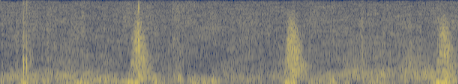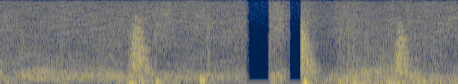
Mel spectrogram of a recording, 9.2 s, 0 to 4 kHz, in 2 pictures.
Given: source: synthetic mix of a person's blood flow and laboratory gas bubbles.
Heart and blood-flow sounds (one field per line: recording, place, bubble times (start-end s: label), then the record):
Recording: Doppler ultrasound of blood flow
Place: subclavian vein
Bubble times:
0.21-0.33 s: bubbles
1.34-1.43 s: bubbles
1.71-1.87 s: bubbles
From the record:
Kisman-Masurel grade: 123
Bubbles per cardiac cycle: 1 to 2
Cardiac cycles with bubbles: 10 to 50%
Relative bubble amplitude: loud (0.450 to 0.775)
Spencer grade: 2 (many but less than half of the cardiac periods contain bubble signals, singularly or in groups)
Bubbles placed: anywhere in the cardiac cycle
